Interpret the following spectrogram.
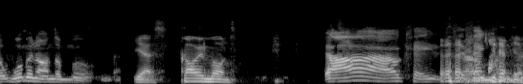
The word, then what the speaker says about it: Frau im Mond: the 20s directed a science fiction film called Fruit du Monde, The Woman on the Moon. Yes, Frau im Mond.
